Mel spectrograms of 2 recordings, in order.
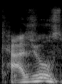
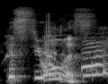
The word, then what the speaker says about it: Casuals: I think that's pronounced casuals, mate. I thought you'd like that one. Casulas.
